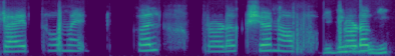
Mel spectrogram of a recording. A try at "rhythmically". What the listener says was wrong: Rhythmically, beta, not rhythm.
